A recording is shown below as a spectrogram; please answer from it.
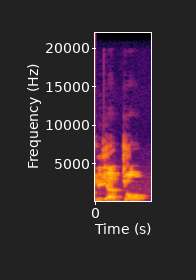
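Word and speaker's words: liaison: লিয়াজো হ্যাঁ লিয়াজো বাংলায় বলা হচ্ছে লিয়াজো সেন্স উচ্চারণ হচ্ছে লিয়াজো জো জয়চন্দ্র কিন্তু থাকে না লিয়াজো সন্দেহজনক মৃত্যুতা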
